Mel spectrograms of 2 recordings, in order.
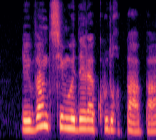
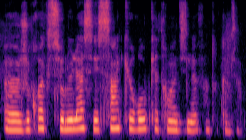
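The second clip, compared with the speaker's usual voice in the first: normal talking voice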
